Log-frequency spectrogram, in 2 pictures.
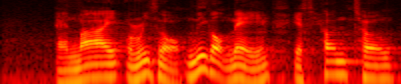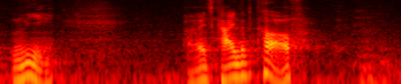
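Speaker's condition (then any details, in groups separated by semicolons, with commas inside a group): Cleft lip and palate; fed formula and cow milk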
